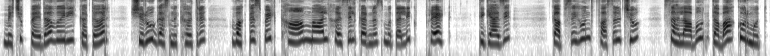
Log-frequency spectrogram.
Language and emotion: Kashmiri, fearful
